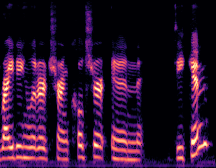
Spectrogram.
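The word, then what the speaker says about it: Deakin: literature and culture in Deacon did I at least say that right yep that one's right okay Deacon University of Melbourne um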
